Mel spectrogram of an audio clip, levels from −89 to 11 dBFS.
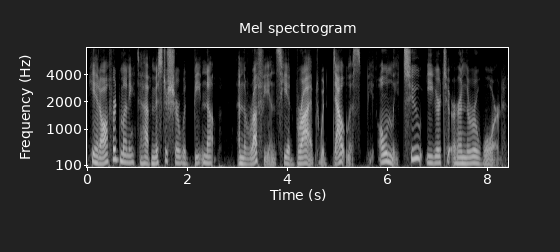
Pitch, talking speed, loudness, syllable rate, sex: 165 Hz, 185 wpm, -23 LUFS, 4.9 syllables/s, female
